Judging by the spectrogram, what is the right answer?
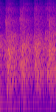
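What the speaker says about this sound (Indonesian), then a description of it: "kasih tepuk tangan lebih dahulu" Junior high school students clap in a lesson, a short dense patter of hand claps in a few quick pulses, close and fairly loud.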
